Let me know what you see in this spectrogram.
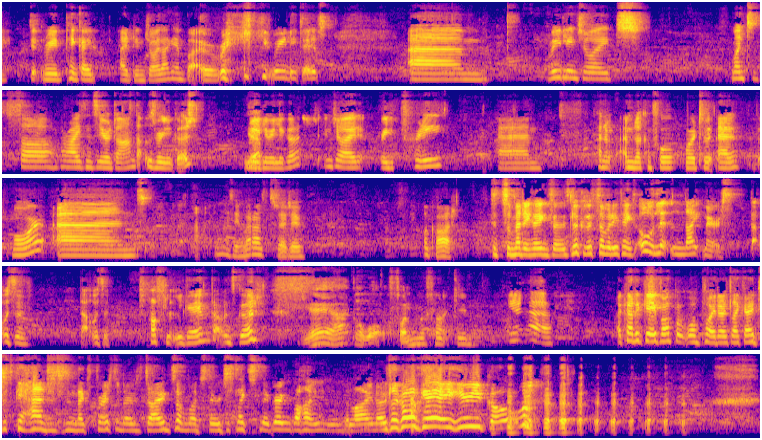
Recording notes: EGX 2016 Minicast. Please note the audio quality is not up to our usual standard due to being recorded live at the Event. EGX in the UK.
